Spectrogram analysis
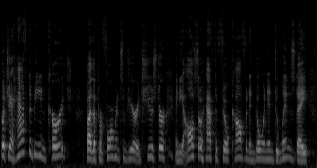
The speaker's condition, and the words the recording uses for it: None; typical speech.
